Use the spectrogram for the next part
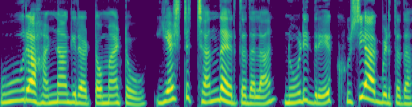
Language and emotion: Kannada, happy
